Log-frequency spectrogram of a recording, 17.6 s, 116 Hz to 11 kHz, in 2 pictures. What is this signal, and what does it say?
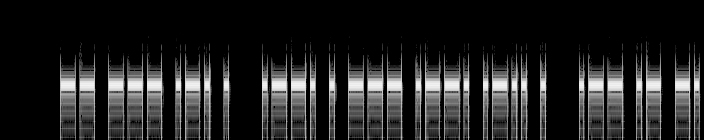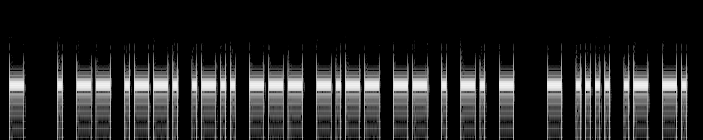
Morse code, heard as a keyed tone, about 19 wpm, 700 Hz. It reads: MORE PEOPLE WANT EMPLOYMENT THAN
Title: Sentences from Top 1500 Words 20wpm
